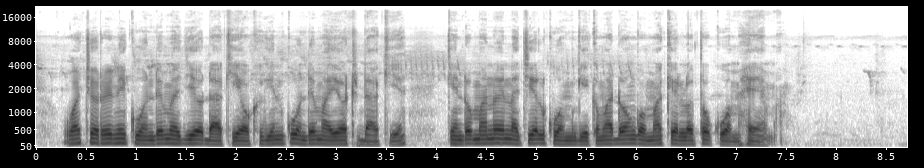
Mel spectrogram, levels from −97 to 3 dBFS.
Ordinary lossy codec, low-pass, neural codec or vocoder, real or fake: none; 19.8 kHz; vocoder, 44.1 kHz, 128 mel bands every 512 samples, BigVGAN v2; fake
